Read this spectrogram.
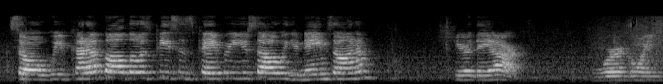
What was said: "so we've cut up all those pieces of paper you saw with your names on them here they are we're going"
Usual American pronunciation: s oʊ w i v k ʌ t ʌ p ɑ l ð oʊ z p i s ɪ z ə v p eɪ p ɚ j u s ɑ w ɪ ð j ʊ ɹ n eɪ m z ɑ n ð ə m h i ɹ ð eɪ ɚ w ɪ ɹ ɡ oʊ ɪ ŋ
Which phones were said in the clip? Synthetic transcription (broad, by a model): s oʊ w i v k ʌ t ʌ p ɑ l ð oʊ z p i s ɪ z ə v p eɪ p ɚ j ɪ s ɑ w ɪ ð j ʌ ɹ n eɪ m z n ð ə m h i ɹ ð eɪ ɚ w ɪ ɹ ɡ oʊ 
